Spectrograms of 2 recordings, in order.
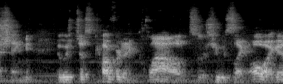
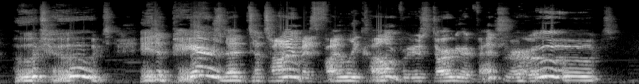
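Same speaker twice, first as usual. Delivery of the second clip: booming, swooping sing-song bunny voice with long hoots; 8 semitones higher, 10 dB louder than usual. Reading the owl's lines aloud in a game: bunny voice. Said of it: "the bunny voice".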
